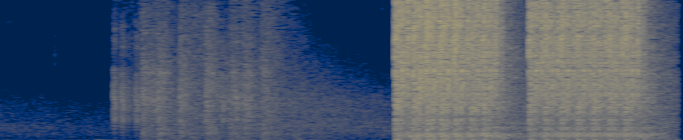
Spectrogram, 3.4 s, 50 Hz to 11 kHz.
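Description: Automatic gunfire in ArmA 3, a quieter distant burst followed by much louder, closer sustained fire for the last second and a half.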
